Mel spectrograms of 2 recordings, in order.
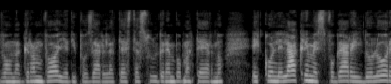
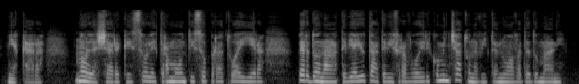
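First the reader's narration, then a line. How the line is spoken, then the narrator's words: Gentle whisper. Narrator (Italian): la signora Marcia dolcemente le bisbigliò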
